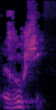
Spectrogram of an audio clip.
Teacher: এই যে রি, এটাকে বিশেষ করে পশ্চিমের লোকেরা মানে গুজরাট, রাজস্থান, মহারাষ্ট্র, এরা রু উচ্চারণ করে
